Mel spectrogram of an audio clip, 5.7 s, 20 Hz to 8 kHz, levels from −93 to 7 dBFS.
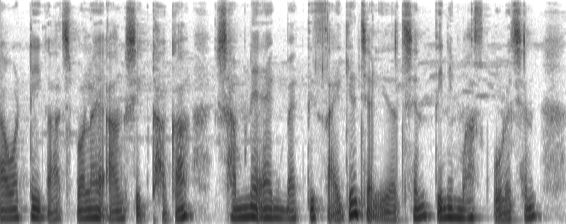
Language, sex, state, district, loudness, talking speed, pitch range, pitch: Bengali, male, West Bengal, Alipurduar, -17 LUFS, 150 wpm, 105-120 Hz, 115 Hz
